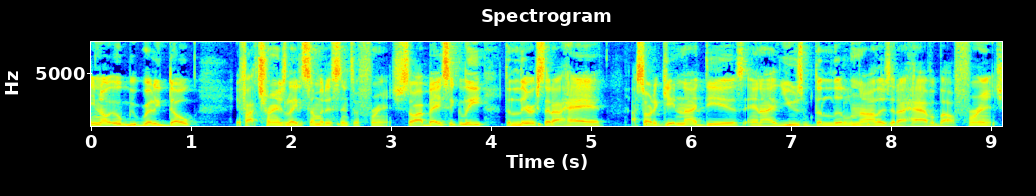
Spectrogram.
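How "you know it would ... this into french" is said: ordinary talk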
